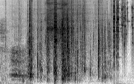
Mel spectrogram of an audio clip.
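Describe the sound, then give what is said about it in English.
A pile of books topples over as a hardback is pulled out of it, in a rapid, irregular cascade of thuds, slaps and clattering knocks, fairly loud and lasting a few seconds, with no voices. “Thought I could pull out that hardback without collapsing the whole pile.”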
